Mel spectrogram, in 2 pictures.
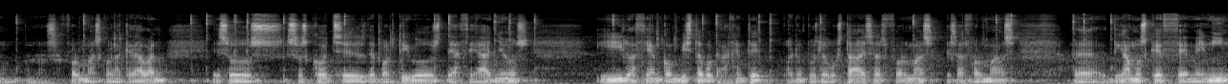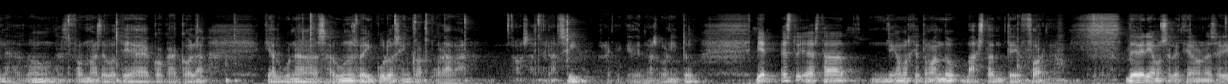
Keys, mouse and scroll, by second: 0.2-2.2 drag, 1.0 a, 1.2 c, 2.9-4.8 drag, 3.8 a, 4.1 c, 5.3-7.3 drag, 6.5 a, 6.7 c, 8.2-10.1 drag, 9.6 a, 9.8 c, 11.2-13.0 drag, 13.5-15.4 middle drag, 15.1 a, 15.4 c, 17.0-18.9 drag.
